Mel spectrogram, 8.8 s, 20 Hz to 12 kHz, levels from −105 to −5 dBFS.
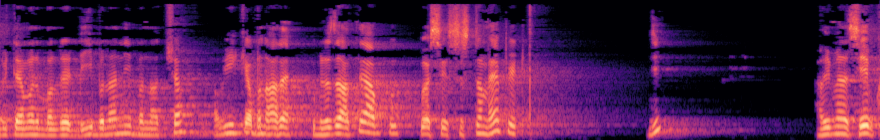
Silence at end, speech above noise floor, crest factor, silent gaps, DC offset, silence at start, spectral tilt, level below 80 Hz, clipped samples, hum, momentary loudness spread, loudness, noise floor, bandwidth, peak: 0 s; 60 dB; 20 dB; none; under 0.1%; 0 s; -4 dB/octave; -76 dBFS; under 0.1%; none; 11 LU; -23 LUFS; -82 dBFS; 11 kHz; -4 dBFS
